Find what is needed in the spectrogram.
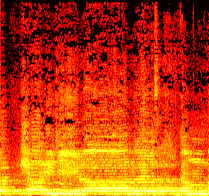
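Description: Male voices chanting a Kashmiri naat, a devotional poem in praise of the Prophet, in long held notes.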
